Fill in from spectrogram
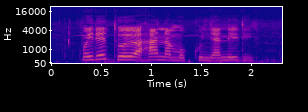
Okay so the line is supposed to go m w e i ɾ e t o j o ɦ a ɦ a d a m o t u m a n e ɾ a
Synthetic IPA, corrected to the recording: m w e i ɾ e t o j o a ɦ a n a m o k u ɲ a n e ɾ i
